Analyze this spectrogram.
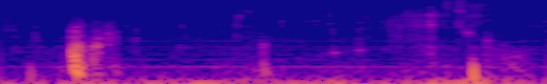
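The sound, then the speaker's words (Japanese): Crunching and chewing of a Sakuma strawberry-milk hard candy: a few sharp, crisp bites with softer mouth sounds between them, close and fairly quiet. “いちごミルクっぽい 匂いです。飴の匂いがする。いただきます。 サクマキャンディーで、”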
